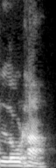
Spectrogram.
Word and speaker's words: लोढ़ा: जैसे वो जो बिल्डर है उसका नाम है मंगल प्रभात लोढ़ा। लोढ़ा बोला जाता है। उसके नाम से उसका बिल्डिंग का नाम है। लेकिन लोग उसको लोधा लोधा लोधा कर रहे हैं।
